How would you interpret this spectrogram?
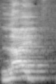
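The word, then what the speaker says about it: La'eeb: शुभंकर पूछ लेता है, मस्कट इसको बोलते हैं इंग्लिश में, शुभंकर था लाइव। यह इसकी स्पेलिंग जरूर याद रखिए, LAEEB।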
